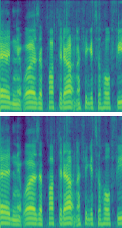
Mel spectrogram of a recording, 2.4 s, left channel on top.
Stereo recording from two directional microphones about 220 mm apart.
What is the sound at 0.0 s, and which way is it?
Speech, 5° right (ahead or behind).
